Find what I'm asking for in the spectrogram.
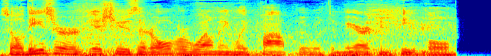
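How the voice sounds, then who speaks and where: The speaker talks very fast with fairly even intonation. Background noise is noticeable. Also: man. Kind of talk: formal political speech. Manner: flat, passionless monotone.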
